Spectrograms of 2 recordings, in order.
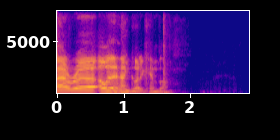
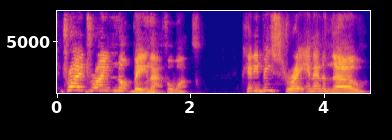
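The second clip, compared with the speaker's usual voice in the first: louder, higher, slow jab; mock shouted rant; 7 semitones higher, 3 dB louder, slower than usual. Host snaps at the actor to change his act, loud and higher. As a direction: bark it out like an exasperated critic.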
